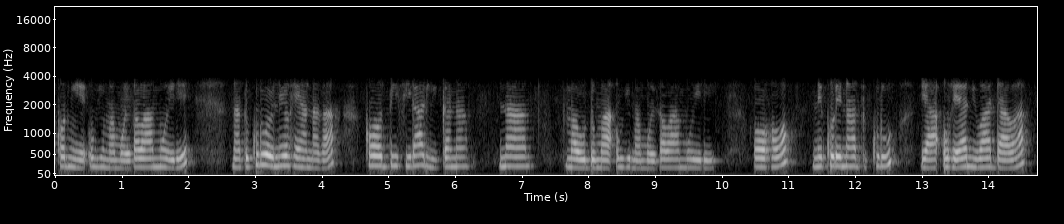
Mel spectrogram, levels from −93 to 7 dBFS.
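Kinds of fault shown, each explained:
AMR narrowband mobile codec: the speech has been squeezed through the 2G/3G phone codec. This codec samples at 8 kHz and rebuilds the voice from a vocal-tract model driven by sparse pulses within each 5 ms. The damage is heavy, with a buzzy, synthetic tone that fits a low mode around 6.7 kbps. A spectrogram shows energy confined to a telephone band of 300 Hz to 3.4 kHz, blank above 3.6 kHz.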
